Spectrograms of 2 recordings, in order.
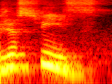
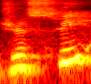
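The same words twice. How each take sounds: First: The final s of suis is pronounced. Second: The final s of suis is silent. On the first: The speaker calls it wrong. "I'm not saying je suis" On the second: The speaker calls it right. "I'm not pronouncing the last consonant"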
